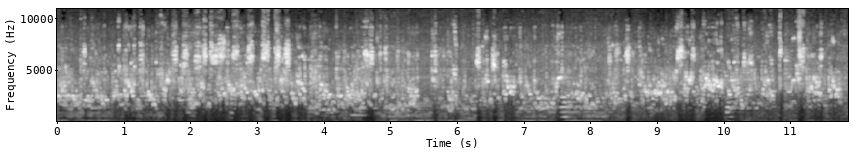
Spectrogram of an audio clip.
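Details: Breeding budgerigars keep up a busy, scratchy chorus of squawks, chirps and rapid twitters, with many voices overlapping in a steady wall of high chatter across the whole stretch.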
